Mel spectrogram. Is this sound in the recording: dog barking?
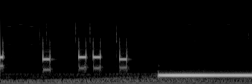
no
